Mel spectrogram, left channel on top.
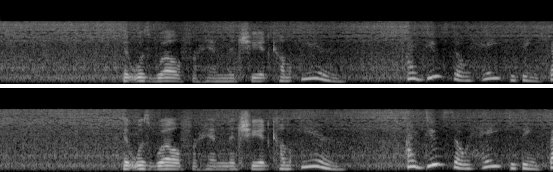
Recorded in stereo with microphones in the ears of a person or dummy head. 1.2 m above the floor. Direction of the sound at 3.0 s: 50° right (ahead or behind).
